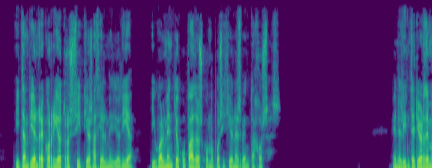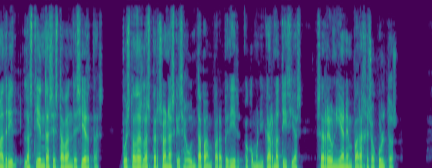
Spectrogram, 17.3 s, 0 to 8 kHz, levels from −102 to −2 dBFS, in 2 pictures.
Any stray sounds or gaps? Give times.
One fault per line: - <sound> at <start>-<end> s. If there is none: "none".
none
